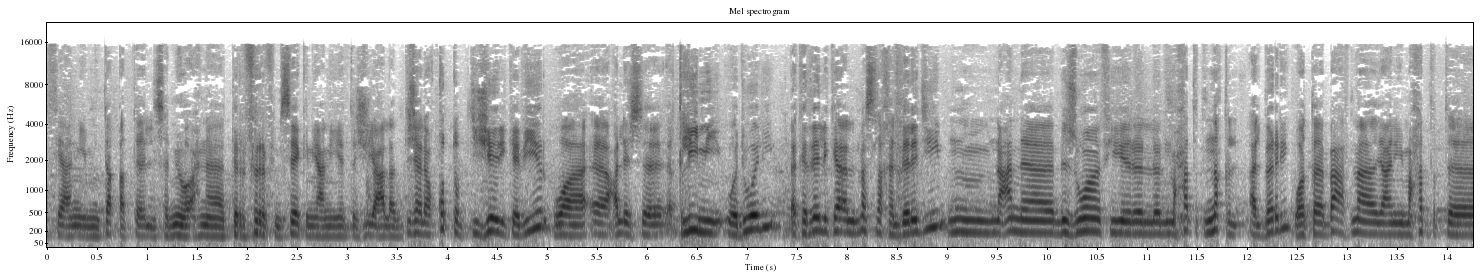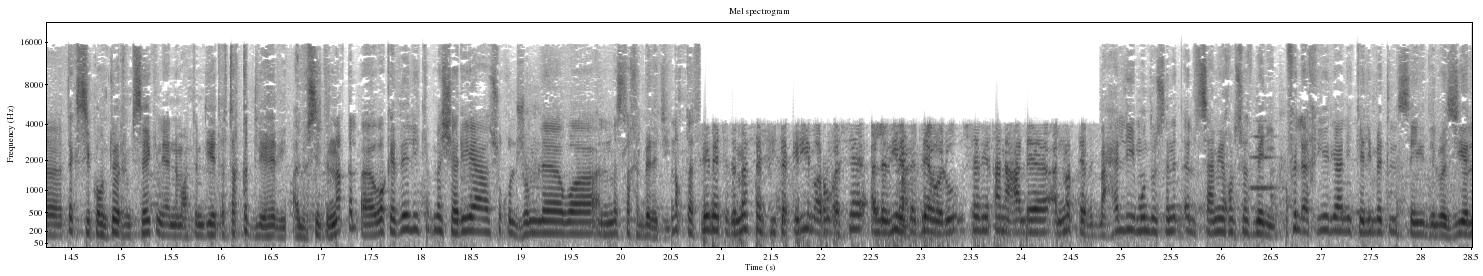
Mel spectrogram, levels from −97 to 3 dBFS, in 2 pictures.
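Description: An adaptive stream at a lower bitrate runs from 20.8 to 24.8 s. The connection slowed, so playback switched abruptly, without a gap, to a much leaner encoding. Nothing above 4.2 kHz survives, and codec artefacts rise in a way that fits Opus falling from about 64 to 8 kbit/s.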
